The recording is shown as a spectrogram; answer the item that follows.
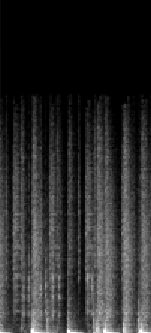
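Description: A house drum pattern looping on an Elektron Digitakt drum machine: a four-on-the-floor kick with a dropping pitch, about two kicks a second, with hi-hat ticks between them.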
